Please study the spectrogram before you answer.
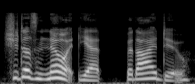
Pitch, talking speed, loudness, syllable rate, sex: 240 Hz, 245 wpm, -17 LUFS, 5.0 syllables/s, female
